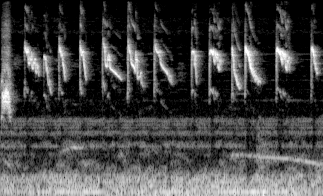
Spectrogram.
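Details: Harsh-voiced song of an oriental white-eye, buxtoni type, used to draw other birds into singing: a steady series of high, falling chirps about two or three per second, with faint lower whistles and a constant hum.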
